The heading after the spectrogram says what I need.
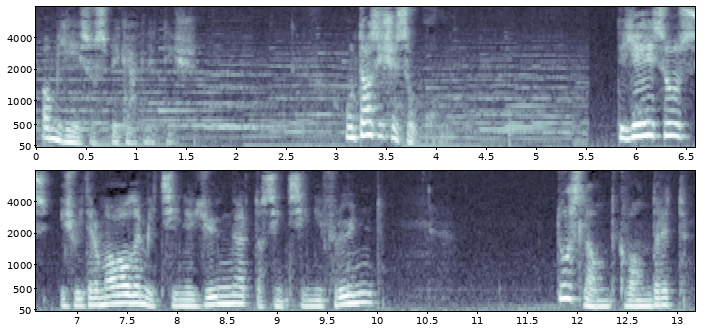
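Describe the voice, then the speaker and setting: Lively Swiss German woman telling a story. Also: low-pitched, slow pace, pauses often, faint music behind. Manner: lively, acts out the characters' voices. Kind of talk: children's Bible story narration.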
